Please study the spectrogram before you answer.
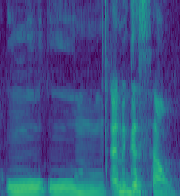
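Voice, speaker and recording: A woman's voice: on the high side, fairly even intonation, a little slow, clean tone. A woman hosting a studio talk show, handing over to guests and affirming them with a frequent "exato" between hesitant fillers. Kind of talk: television studio interview. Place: television studio.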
